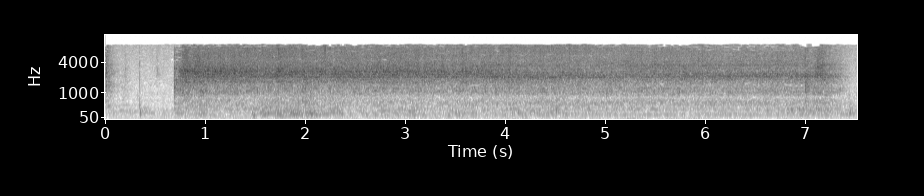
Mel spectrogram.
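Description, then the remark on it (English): A food processor kicks on abruptly and runs for about six seconds, a loud, steady whirring roar with a gritty grinding edge as about 1.5 cups of walnuts are chopped fine, then winds down. No talking. “And the food processor really does a good job of finely chopping nuts.”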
